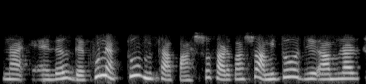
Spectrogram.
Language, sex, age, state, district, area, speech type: Bengali, female, 18-30, West Bengal, Purulia, rural, conversation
